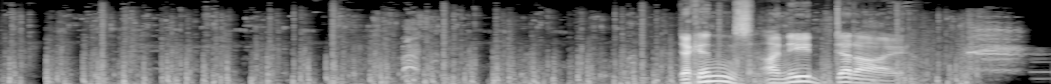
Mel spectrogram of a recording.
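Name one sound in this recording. A horse's hooves clop quickly along a dirt track.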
